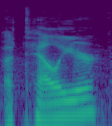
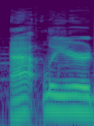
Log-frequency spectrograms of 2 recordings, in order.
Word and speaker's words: atelier: most people pronounce it atellier so that's the way I'm going to be saying it ater just sounds ridiculous there's an there's an e after the T so I'm going to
